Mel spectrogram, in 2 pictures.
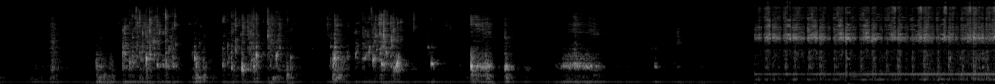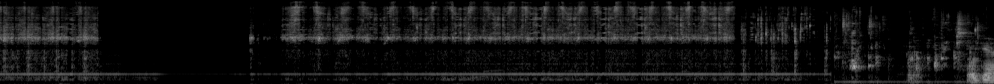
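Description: A German Othello chef's knife is worked on a wet water stone, with long, even scraping strokes in two sustained passes after a stretch of scattered drips and handling noises, fairly close and without talking.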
